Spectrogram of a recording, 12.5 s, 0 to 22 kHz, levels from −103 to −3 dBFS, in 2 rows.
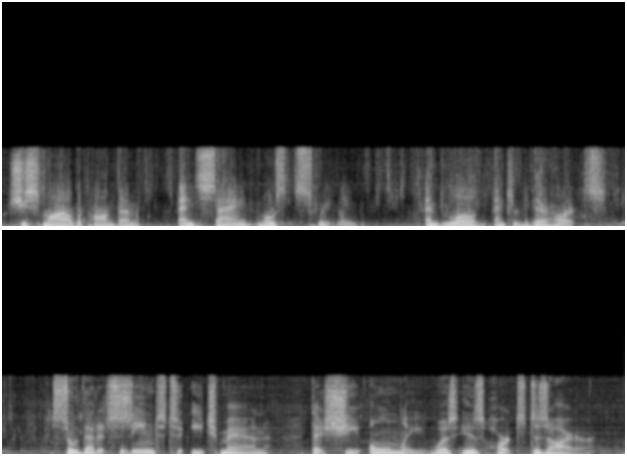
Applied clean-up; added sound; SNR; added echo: neural separator model SepFormer DNS4.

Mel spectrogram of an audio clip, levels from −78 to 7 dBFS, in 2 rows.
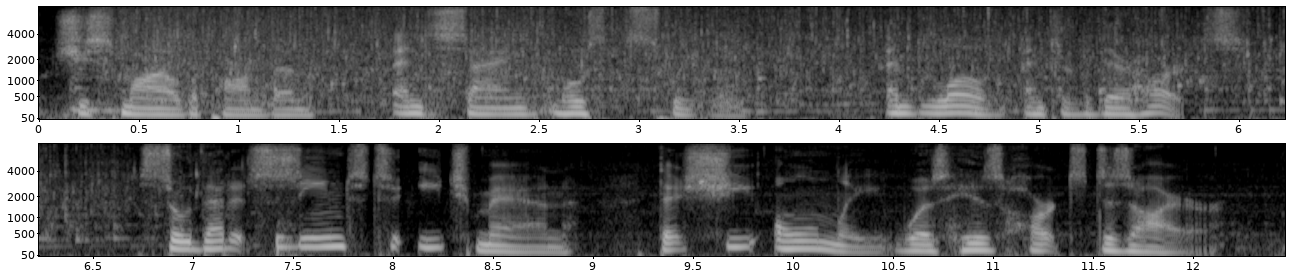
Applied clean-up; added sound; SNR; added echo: none; Toilet flush; 12 dB; none.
